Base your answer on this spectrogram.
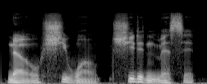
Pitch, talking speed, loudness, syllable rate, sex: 90 Hz, 205 wpm, -19 LUFS, 3.8 syllables/s, male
